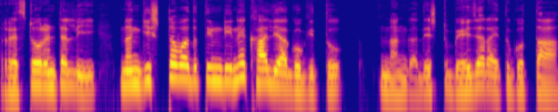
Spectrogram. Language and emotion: Kannada, sad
